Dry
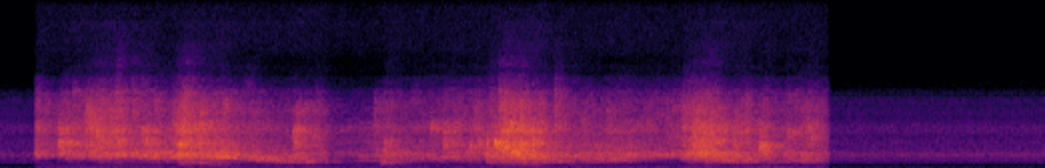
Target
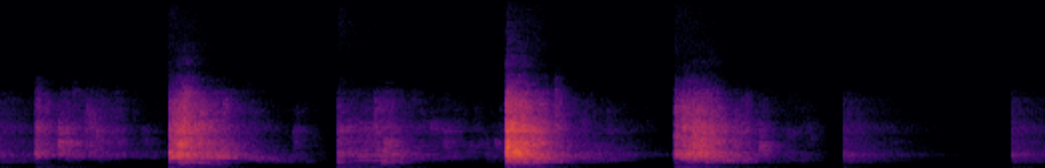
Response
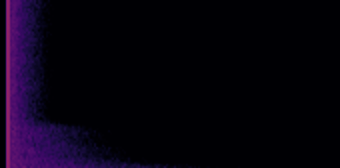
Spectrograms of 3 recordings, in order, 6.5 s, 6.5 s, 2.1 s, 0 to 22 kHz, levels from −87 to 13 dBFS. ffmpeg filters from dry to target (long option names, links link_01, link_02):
-filter_complex "[0:a]asettb=1/sr,asplit=3[link_01][link_02][link_03];[link_01]atrim=end=2.264[link_04];[link_02]atrim=start=2.26:end=3.52,asetpts=PTS-STARTPTS,afade=type=in:duration=0.004:curve=qsin,afade=type=out:start_time=1.256:duration=0.004:curve=qsin,asplit=2[link_05][link_06];[link_06]adelay=15,volume=-2.5dB[link_07];[link_05][link_07]amix=inputs=2:normalize=0,atrim=end_sample=55566[link_08];[link_03]atrim=start=3.516[link_09];[link_04][link_08]acrossfade=duration=0.004:curve1=hsin:curve2=qsin[link_10];[link_10][link_09]acrossfade=duration=0.004:curve1=qsin:curve2=hsin[link_11];[1:a]atrim=start_sample=2205,atrim=end_sample=3528[link_12];[link_11][link_12]afir=irnorm=-1:irlink=0,aeval=exprs='val(0)*pow(10,-40*if(lt(mod(0.95*n/s,1),2*abs(0.95)/1000),1-mod(0.95*n/s,1)/(2*abs(0.95)/1000),(mod(0.95*n/s,1)-2*abs(0.95)/1000)/(1-2*abs(0.95)/1000))/20)':channel_layout=same"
